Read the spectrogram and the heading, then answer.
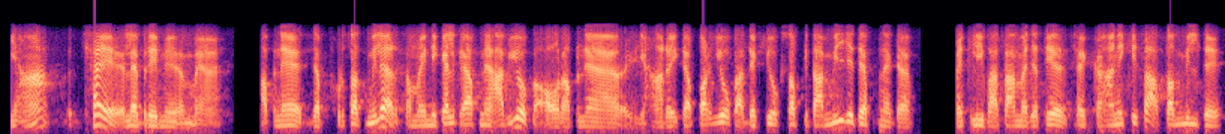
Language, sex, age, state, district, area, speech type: Maithili, male, 45-60, Bihar, Madhepura, urban, conversation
